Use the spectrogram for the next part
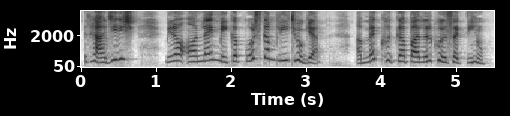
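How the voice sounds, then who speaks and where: A woman's voice: high voice, lively intonation, normal speed, pitched above the performer's own voice. A woman voicing an emotional young married woman who argues plaintively in a cartoon story. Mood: eager.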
